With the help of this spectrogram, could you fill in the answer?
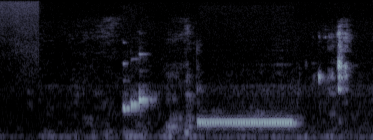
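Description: A phone line rings out as a call is placed during a judge show, a single steady electronic ringback tone lasting about a second, framed by a few brief beeps, over a low background hum.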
